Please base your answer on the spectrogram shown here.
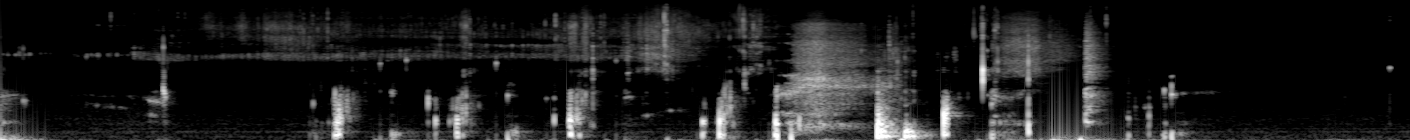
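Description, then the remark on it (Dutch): Someone takes a sip of a strongly cherry-scented drink: soft slurping and wet mouth clicks, a few quiet swallows and small taps, with no talking, over roughly ten seconds. “Ik ga eens een slokje nemen.”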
